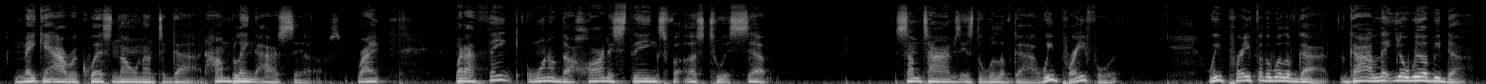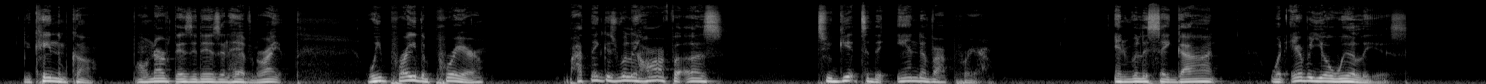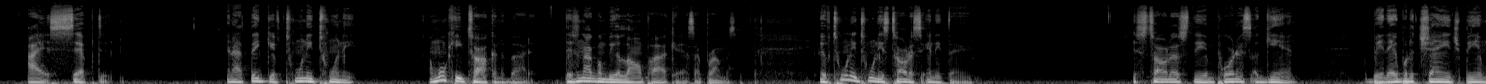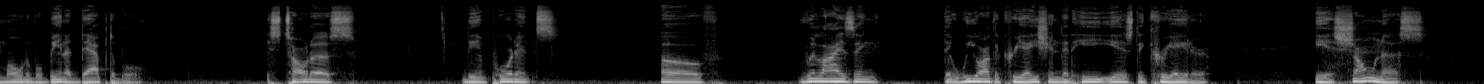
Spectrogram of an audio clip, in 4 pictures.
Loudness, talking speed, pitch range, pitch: -24 LUFS, 150 wpm, 100-130 Hz, 115 Hz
